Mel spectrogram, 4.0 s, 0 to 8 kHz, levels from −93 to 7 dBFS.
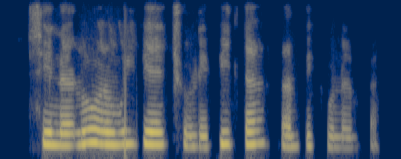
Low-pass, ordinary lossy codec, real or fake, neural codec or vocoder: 7.2 kHz; Opus, 16 kbps; real; none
